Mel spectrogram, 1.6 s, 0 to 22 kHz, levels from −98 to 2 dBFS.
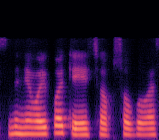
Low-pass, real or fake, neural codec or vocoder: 7.2 kHz; fake; codec, 24 kHz, 0.9 kbps, WavTokenizer, large speech release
